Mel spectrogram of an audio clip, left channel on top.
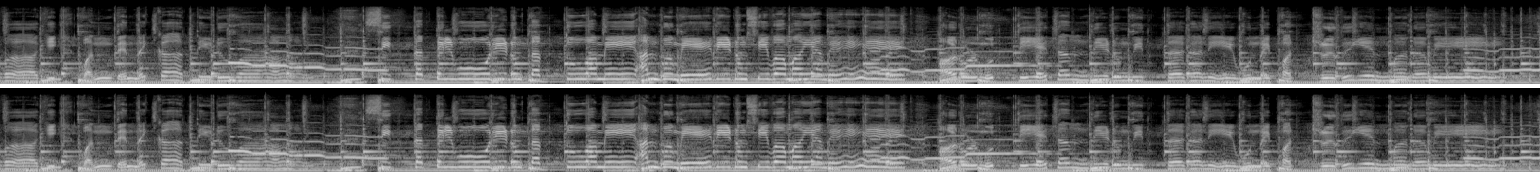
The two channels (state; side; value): identical; both; correlation 1.00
